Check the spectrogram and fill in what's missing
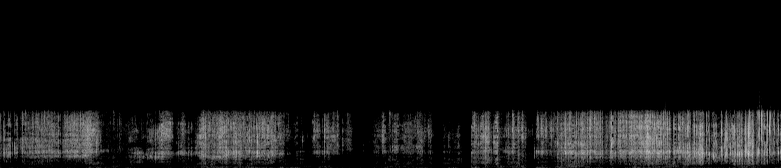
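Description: A small grey plastic mesh bath sponge, a loose hollow net puff, is held in both hands in front of a foam-covered microphone and scrunched, stretched and rubbed with the fingers. It makes dense, crinkly scraping and crunching sounds that are bright and mostly high, with brief lulls near the middle and a fuller, louder stretch toward the end.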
